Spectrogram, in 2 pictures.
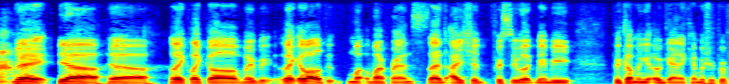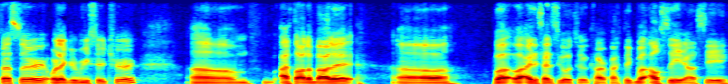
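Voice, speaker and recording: Medium pitch from a man, ordinary pitch variation, a moderate pace. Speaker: organic chemistry tutor. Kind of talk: casual chat; tutoring session. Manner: halting, many fillers.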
